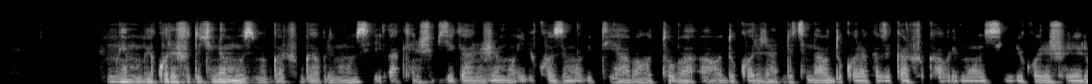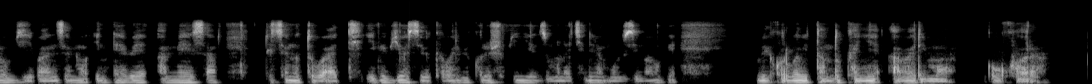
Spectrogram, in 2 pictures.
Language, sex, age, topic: Kinyarwanda, male, 25-35, finance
